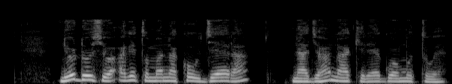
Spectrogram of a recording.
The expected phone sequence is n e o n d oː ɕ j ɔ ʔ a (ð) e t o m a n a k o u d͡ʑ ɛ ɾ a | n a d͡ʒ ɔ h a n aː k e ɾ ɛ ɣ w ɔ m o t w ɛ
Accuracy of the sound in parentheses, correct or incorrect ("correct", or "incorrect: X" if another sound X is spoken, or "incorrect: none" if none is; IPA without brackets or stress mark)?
incorrect: ɣ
